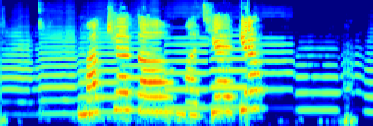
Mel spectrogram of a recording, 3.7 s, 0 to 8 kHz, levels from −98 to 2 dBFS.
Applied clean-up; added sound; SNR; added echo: classical method spectral subtraction.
